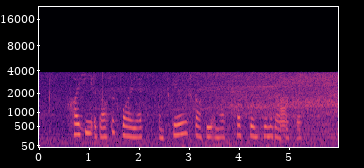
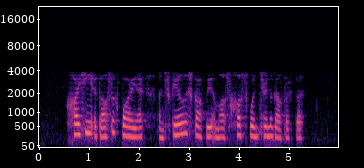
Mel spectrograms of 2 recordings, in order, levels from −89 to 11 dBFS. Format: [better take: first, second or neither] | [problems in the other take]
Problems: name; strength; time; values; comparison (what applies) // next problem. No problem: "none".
second | background sound (Bus); 8 dB below the speech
